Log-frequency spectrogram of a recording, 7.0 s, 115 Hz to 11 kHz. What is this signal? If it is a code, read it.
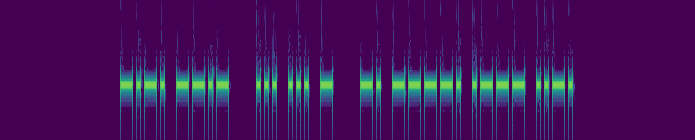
Morse code, heard as a keyed tone, about 30 wpm, 700 Hz. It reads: CQ SST N9JF
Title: K1USN SST QSO Practice - 30wpm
